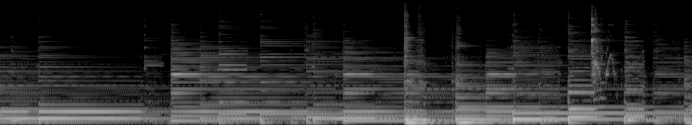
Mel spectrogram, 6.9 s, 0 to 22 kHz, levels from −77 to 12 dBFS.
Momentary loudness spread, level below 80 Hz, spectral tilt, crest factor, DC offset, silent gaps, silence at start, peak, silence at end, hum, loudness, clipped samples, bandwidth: 8 LU; -50 dBFS; -7 dB/octave; 16 dB; under 0.1%; none; 0 s; -6 dBFS; 0 s; none; -23 LUFS; under 0.1%; 13.5 kHz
